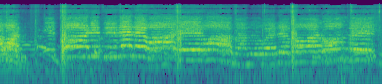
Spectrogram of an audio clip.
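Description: Group of voices singing together in chorus, with a sharp hit on the beat about every two seconds.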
